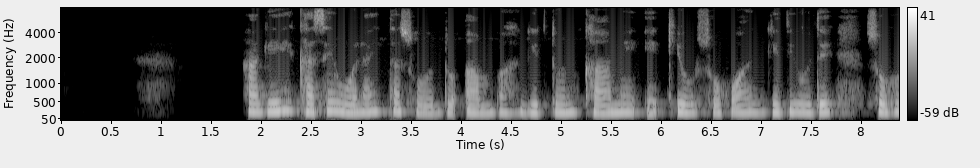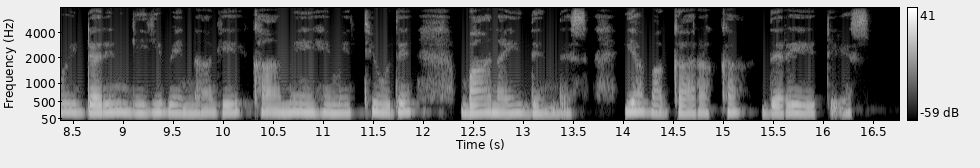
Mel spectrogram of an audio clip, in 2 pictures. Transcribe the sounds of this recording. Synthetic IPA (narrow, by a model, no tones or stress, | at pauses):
hɐɡeːkʰɐsɛwɔlɐjt̪ːɐsoːd̪ːɔʔɐmbɐɡɪd̪ːɔnkʰaːmɛɛkʼːɪjɔsɔhʊwaːɡɪd̪ɪjoːd̪ɛsɔhɔjd̪ɐɾɪnɡiːɡɪbenːaːɡeːkʰaːmɛjɦɛmɛt̪ːɪjoːd̪ɛbaːnɐjd̪ɛnd̪ɛsjɐbɐɡːaːɾɐkːɐd̪ɛɾɛd̪ɛʔes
